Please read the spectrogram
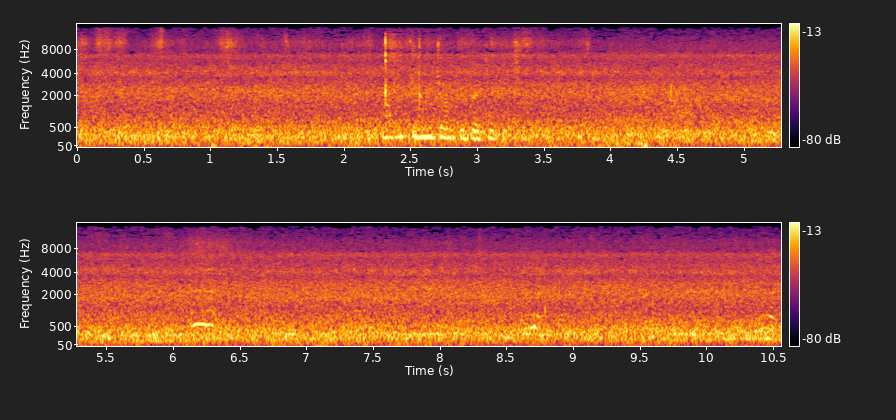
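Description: Steady outdoor background noise with faint, brief voices, one a little louder about two and a half seconds in and another around six seconds in.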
